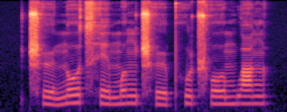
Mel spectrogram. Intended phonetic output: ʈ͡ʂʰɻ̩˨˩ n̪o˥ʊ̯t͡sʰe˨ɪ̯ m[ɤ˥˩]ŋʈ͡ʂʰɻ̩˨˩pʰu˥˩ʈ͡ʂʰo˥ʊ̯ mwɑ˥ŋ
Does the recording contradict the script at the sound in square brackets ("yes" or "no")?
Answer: yes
